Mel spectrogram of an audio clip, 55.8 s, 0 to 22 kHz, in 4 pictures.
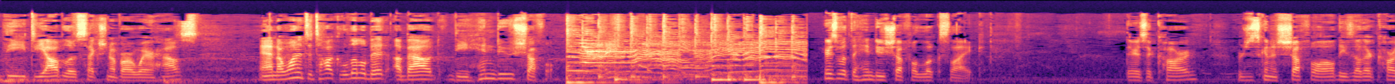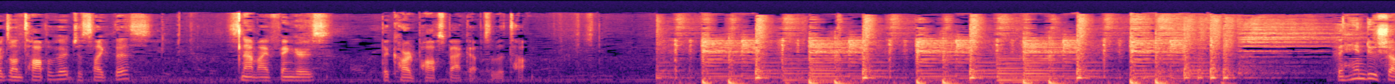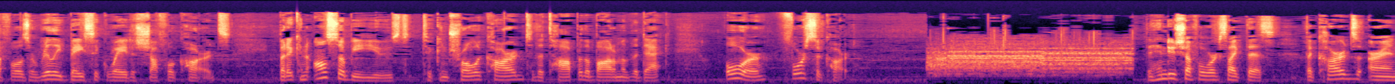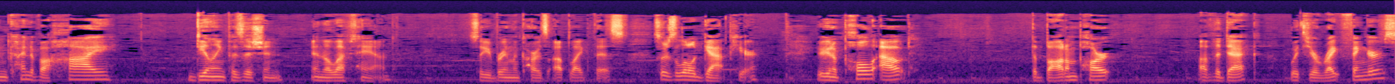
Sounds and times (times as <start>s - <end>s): Speech: 0.0s - 2.0s, 2.6s - 5.6s, 8.2s - 9.8s, 11.2s - 19.4s, 27.3s - 34.6s, 35.2s - 36.5s, 39.4s - 43.0s, 43.8s - 45.8s, 46.6s - 51.1s, 52.2s - 53.0s, 53.8s - 55.8s
Music: 5.6s - 8.1s, 20.5s - 27.9s, 43.0s - 55.8s.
